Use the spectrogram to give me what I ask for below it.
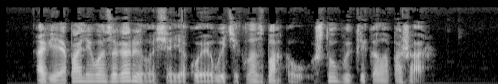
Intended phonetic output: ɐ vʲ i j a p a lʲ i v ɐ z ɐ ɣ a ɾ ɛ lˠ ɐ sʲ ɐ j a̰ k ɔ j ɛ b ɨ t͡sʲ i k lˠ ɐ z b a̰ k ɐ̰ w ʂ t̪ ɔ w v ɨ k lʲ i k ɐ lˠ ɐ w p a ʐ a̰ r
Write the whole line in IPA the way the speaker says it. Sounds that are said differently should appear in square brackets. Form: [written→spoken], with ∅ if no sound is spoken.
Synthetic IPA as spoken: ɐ vʲ i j a p a lʲ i v ɐ z ɐ ɣ a ɾ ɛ lˠ ɐ sʲ ɐ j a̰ k ɔ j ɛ [b→v] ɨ t͡sʲ i k lˠ ɐ z b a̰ k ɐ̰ w ʂ t̪ ɔ [w→∅] v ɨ k lʲ i k ɐ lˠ ɐ [w→∅] p a ʐ a̰ r

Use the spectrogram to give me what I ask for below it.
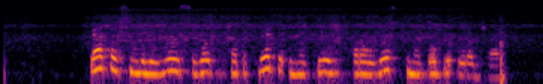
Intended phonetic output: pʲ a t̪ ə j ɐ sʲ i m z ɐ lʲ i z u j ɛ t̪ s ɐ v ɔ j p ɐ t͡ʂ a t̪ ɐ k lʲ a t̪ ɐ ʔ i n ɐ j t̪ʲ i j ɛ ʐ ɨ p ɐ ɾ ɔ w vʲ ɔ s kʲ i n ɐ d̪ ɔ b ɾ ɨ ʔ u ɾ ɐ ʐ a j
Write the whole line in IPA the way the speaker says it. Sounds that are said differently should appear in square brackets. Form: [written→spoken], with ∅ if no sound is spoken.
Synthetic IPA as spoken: pʲ a t̪ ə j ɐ sʲ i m [z→v] ɐ lʲ i z u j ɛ t̪ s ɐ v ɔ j p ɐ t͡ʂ a t̪ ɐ k lʲ [a→ɛ] t̪ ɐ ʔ i n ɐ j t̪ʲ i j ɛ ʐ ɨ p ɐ ɾ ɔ w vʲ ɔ s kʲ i n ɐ d̪ ɔ b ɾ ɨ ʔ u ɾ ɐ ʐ a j

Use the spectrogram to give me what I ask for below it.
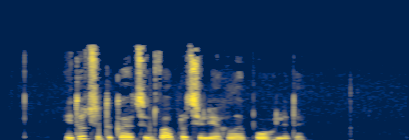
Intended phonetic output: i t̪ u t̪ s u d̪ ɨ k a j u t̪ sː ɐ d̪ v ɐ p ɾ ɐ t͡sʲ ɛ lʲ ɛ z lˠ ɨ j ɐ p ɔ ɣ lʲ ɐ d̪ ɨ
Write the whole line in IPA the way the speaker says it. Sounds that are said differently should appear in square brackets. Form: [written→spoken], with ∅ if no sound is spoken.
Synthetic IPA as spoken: i t̪ u t̪ s u [d̪→t̪] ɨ k a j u t̪ sː ɐ d̪ v [ɐ→a] p ɾ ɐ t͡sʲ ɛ lʲ ɛ [z→ɣ] lˠ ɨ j ɐ p ɔ ɣ lʲ ɐ d̪ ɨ

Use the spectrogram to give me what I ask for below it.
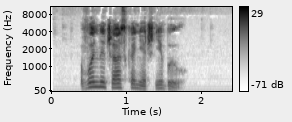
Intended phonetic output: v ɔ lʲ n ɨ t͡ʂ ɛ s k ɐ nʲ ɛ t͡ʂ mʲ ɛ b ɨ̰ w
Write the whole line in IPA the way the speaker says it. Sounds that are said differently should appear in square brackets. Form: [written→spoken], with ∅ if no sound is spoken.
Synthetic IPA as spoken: v ɔ lʲ n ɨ t͡ʂ [ɛ→a] s k [ɐ→a] nʲ ɛ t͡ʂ [mʲ→nʲ] ɛ b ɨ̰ w

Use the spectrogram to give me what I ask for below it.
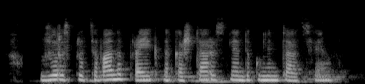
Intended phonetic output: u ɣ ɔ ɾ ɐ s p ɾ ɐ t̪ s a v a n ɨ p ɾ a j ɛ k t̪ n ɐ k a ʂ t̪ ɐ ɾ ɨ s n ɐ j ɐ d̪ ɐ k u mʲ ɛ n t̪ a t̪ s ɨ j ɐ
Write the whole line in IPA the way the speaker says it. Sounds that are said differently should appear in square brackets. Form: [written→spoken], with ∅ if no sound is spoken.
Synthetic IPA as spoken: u [ɣ→ʐ] ɔ ɾ ɐ s p ɾ ɐ t̪ s a v a n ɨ p ɾ a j ɛ k t̪ n ɐ k a ʂ t̪ [ɐ→a] ɾ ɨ s n ɐ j ɐ d̪ ɐ k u mʲ ɛ n t̪ a t̪ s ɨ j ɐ

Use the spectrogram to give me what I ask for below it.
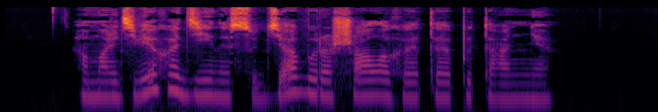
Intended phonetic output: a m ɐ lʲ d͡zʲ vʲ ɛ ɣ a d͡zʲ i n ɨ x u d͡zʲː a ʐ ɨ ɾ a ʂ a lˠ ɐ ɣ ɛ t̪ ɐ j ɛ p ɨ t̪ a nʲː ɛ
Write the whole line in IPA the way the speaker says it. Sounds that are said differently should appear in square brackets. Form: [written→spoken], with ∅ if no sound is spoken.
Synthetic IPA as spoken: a m [ɐ→a] lʲ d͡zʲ vʲ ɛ ɣ a d͡zʲ i n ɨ [x→s] u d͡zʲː a [ʐ→v] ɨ ɾ a ʂ a lˠ ɐ ɣ ɛ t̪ ɐ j ɛ p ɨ t̪ a nʲː ɛ

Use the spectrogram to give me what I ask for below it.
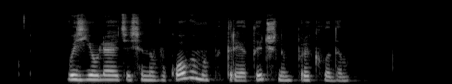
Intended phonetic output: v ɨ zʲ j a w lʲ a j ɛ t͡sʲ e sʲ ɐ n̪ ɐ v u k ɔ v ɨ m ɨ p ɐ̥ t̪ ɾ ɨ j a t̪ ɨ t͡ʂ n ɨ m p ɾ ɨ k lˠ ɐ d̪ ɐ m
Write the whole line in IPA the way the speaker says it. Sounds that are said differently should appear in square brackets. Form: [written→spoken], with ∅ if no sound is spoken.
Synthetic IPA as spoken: v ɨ zʲ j a w lʲ a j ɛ t͡sʲ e sʲ ɐ n̪ ɐ v u k ɔ v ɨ m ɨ p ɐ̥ t̪ ɾ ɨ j a t̪ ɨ t͡ʂ n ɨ m p ɾ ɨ k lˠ ɐ d̪ ɐ m

